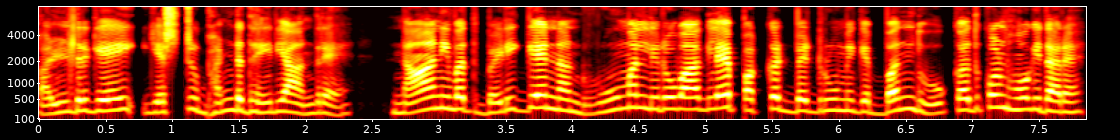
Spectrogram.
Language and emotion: Kannada, disgusted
